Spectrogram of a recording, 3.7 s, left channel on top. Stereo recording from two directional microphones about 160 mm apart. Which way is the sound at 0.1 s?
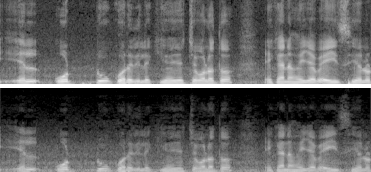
70° left (ahead or behind).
